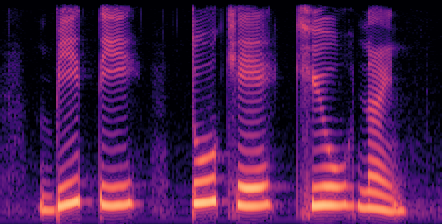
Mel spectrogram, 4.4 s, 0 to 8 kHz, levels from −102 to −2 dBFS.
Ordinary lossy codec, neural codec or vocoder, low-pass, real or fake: none; none; 7.2 kHz; real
